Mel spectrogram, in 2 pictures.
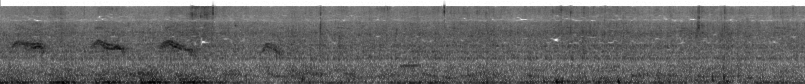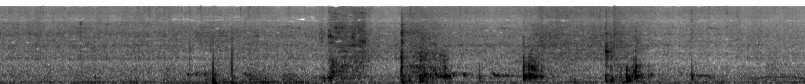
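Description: Meat in spices sizzling steadily as it fries in a karahi, stirred with a metal ladle. From about halfway through, the ladle scrapes and knocks against the pan several times, louder than the sizzle.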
